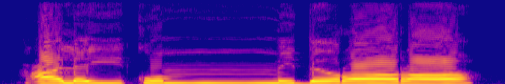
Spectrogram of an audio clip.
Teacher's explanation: کلمت مدرارا میم حروف الادغام میں سے ہے تو ہم پہلے میم کو دوسرے میم میں ملا کے ایک ہی میم غنہ اور تشدید کے ساتھ پڑھیں گے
